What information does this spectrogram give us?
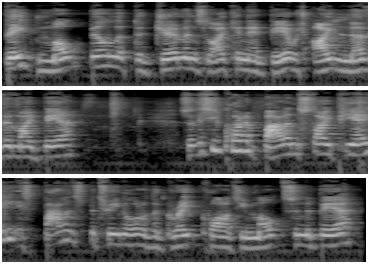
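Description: A man's voice: on the high side, low-quality recording. Enthusiastic man giving a casual tasting review. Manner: enthusiastic, savouring, repeats and dwells on descriptive words. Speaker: beer review channel host.

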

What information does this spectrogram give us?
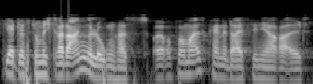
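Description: A man's voice: mid-range voice, fast. A man in a confrontational phone conversation, blunt and insistent, repeating himself for emphasis. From Germany. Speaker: scam baiter confronting a phone scammer. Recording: narrow tinny phone-like sound.

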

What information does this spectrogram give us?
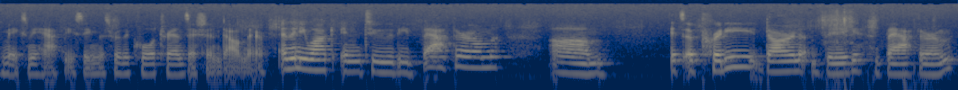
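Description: A woman's voice: lowish voice, darkish tone. A young woman with a congested, slightly sick voice, chatting bubbly and casually through a tour of her home, often laughing and saying "like" and "um", recorded indoors on a lapel mic. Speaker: home vlogger. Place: indoors, home basement rooms.

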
